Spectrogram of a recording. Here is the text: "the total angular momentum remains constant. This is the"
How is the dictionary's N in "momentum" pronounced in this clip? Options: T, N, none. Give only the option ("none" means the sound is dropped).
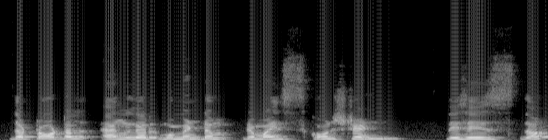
N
